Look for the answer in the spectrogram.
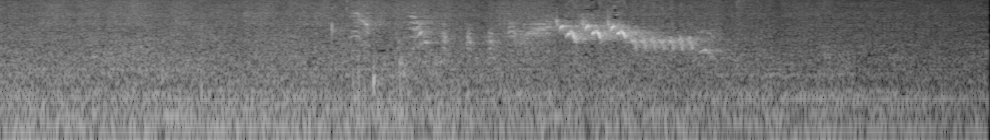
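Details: House wren singing in Brazil: a few soft introductory notes, then a bright, bubbling, high trill that tumbles downward over about a second, heard once against a steady low rumble of background noise.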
